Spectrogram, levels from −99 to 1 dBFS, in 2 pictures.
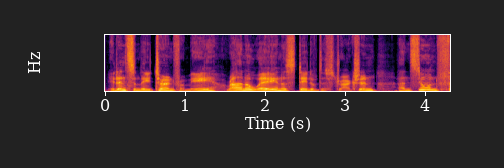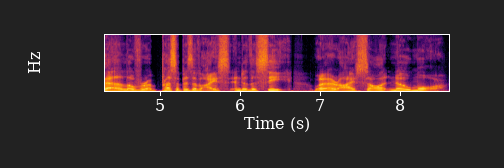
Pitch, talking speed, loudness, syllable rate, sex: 175 Hz, 200 wpm, -18 LUFS, 5.5 syllables/s, male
